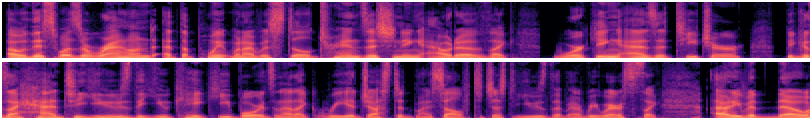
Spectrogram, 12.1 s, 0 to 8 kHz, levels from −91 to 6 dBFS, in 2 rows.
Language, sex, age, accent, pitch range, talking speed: English, male, 30-49, American, 95-135 Hz, 220 wpm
